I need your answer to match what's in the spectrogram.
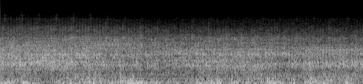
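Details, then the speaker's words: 1998 Freightliner Classic XL diesel truck, 826,000 miles, fuel primer and check valve recently done; after cranking with smoke from the tailpipes it settles into an even, deep idle with no knocks or misses; normal. "Sitting idle. The truck's fully warmed up, sits at about 35 psi idle, hot idle."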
